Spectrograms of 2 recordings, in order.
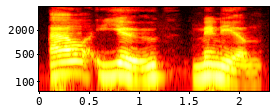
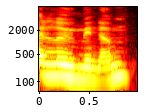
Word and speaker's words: aluminium: you guys that say read it as it shows on the screen there Eric there's another U there L you minium not illuminum yeah let's hear you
